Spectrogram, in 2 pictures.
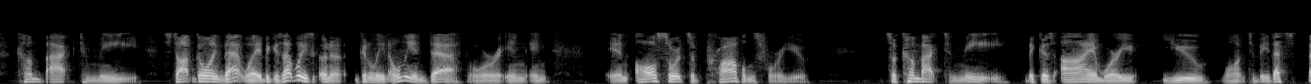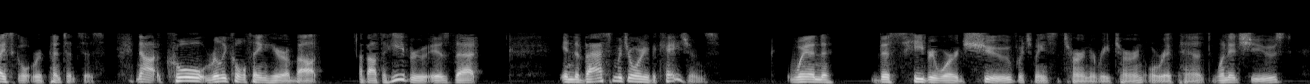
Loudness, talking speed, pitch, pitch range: -19 LUFS, 190 wpm, 105 Hz, 90-120 Hz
